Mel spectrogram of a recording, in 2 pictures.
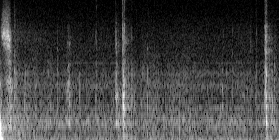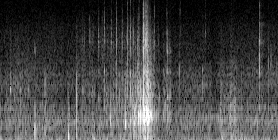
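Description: Plastic zip ties being snipped with small cutters: three sharp snips a couple of seconds apart, the last the loudest, with light plastic clicks in between.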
